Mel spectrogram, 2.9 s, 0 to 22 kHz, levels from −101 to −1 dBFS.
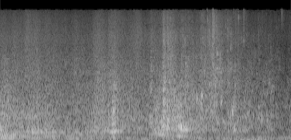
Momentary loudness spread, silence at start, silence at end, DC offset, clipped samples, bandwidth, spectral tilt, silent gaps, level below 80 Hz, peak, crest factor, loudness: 9 LU; 0 s; 0 s; under 0.1%; under 0.1%; 17 kHz; -4 dB/octave; none; -46 dBFS; -12 dBFS; 20 dB; -31 LUFS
